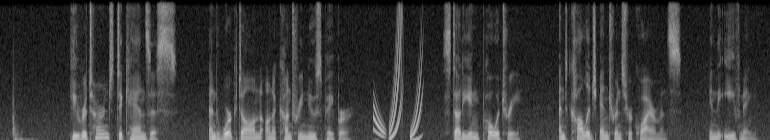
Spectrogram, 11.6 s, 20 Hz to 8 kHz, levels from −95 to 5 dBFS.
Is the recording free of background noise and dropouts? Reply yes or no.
no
